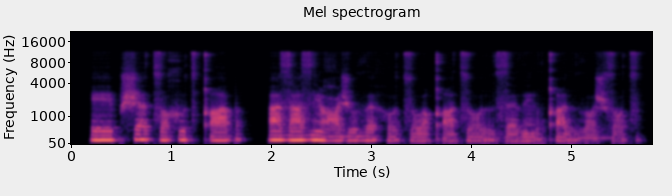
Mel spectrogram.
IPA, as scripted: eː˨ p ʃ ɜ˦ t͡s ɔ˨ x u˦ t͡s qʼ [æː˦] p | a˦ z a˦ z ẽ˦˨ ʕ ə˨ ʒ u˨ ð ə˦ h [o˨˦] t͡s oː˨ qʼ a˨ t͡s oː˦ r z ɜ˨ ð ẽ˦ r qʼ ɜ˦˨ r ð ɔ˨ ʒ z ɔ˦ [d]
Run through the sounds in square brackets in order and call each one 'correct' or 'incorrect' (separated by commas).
incorrect, correct, incorrect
